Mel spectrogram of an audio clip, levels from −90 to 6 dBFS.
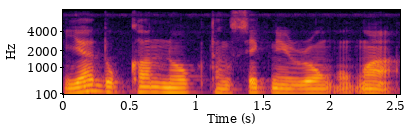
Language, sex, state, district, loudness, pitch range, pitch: Garo, male, Meghalaya, West Garo Hills, -18 LUFS, 110-130 Hz, 115 Hz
